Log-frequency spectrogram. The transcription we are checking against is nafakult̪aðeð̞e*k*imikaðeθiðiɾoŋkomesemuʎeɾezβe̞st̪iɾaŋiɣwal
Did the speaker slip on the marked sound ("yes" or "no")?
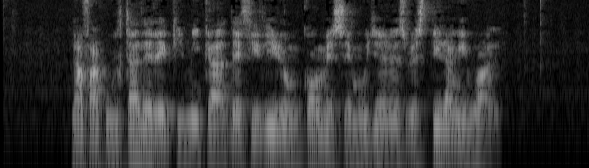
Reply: no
